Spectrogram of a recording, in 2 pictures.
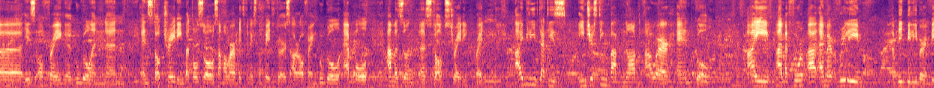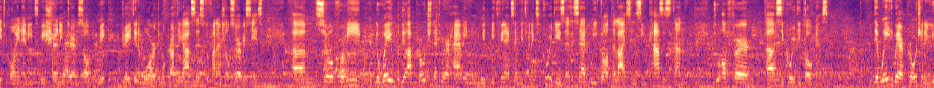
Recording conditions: background noise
